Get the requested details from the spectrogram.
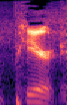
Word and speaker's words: Peart: No one, they say it wrong in movies and stuff too. – Yeah. – They always talk about it. Gaffs like School of Rock, they call them Pert.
